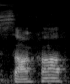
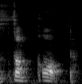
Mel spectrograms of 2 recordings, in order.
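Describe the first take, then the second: First: The first vowel sounds like the vowel in sock. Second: The first vowel sounds like the vowel in suck.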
